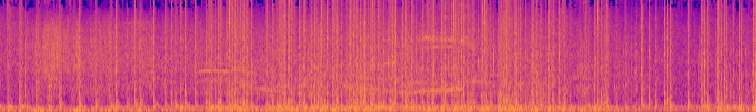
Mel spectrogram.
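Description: Aerial fireworks shells bursting in a rapid, continuous barrage: a dense run of booms and crackling without a break.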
